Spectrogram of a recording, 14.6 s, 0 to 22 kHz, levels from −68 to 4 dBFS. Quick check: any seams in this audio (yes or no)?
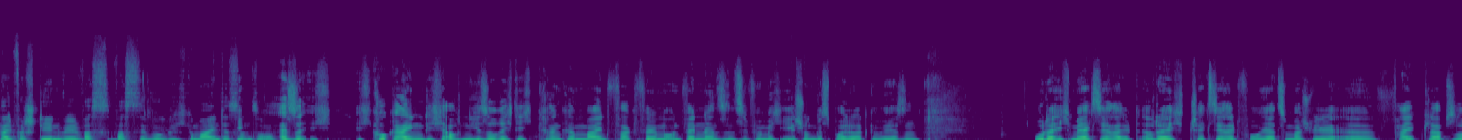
no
